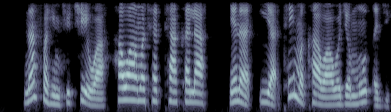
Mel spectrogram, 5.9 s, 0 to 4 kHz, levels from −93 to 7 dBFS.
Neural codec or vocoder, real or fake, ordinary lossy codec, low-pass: none; real; none; 3.6 kHz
